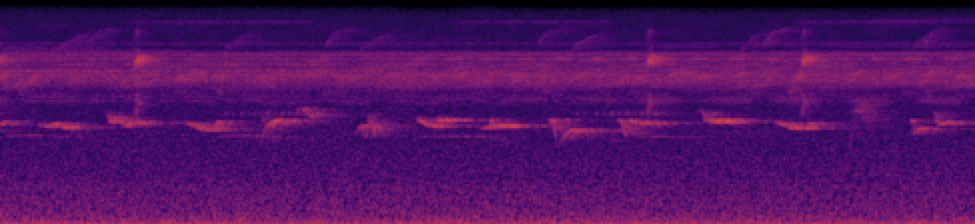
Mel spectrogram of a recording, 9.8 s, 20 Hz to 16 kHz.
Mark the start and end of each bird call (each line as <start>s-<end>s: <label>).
0.0s-7.1s: Long-billed Woodcreeper (Nasica longirostris)
0.0s-9.8s: Hauxwell's Thrush (Turdus hauxwelli)
0.0s-9.8s: unidentified bird
8.4s-8.9s: Ash-throated Gnateater (Conopophaga peruviana)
